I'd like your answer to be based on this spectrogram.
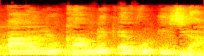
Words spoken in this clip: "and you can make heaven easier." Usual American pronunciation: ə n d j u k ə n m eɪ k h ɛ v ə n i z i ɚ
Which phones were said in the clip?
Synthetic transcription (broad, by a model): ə j u k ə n m eɪ k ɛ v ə i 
